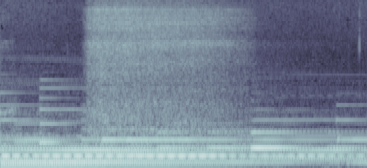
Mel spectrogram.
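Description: A long, airy, breathy deep inhale during a guided breathing exercise rises for about a second and a half over a steady, low droning music bed, then fades back to the calm drone.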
